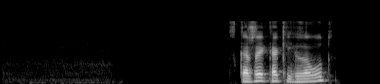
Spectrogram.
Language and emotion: Russian, neutral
